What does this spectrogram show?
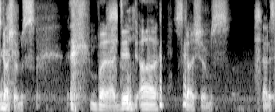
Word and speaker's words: DDiscussioMs: you have problems yourself but here is the pronunciation it is did uh skill issue no it says scuss but did uh scuss that is how you say it these four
